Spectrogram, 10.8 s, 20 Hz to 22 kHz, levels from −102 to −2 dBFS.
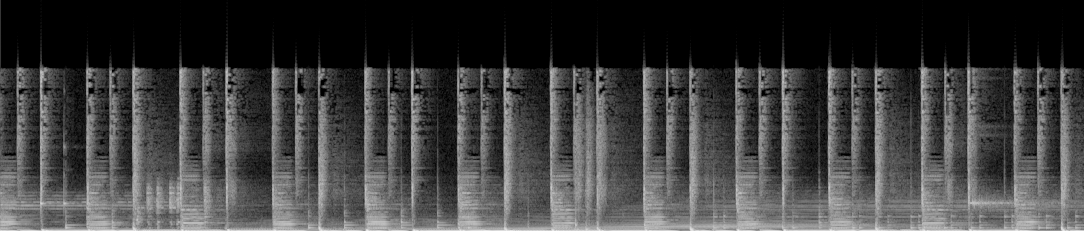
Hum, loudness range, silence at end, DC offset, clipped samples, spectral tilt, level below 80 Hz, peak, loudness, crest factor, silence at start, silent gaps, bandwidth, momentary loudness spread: none; 1 LU; 0 s; under 0.1%; under 0.1%; -4.5 dB/octave; -20 dBFS; -2 dBFS; -22 LUFS; 16 dB; 0 s; none; 16.5 kHz; 4 LU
